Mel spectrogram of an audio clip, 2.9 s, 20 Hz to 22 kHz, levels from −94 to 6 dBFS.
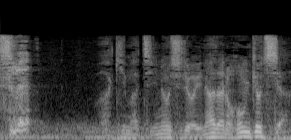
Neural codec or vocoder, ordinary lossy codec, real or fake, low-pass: none; none; real; none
